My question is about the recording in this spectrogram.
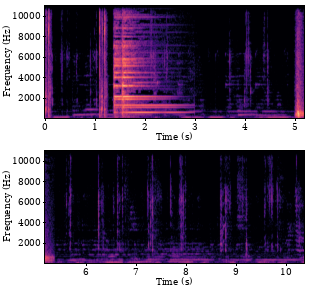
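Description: A mouse-click sound and then a notification bell ding, the stock sound effect of a subscribe-button animation. The bell rings loud and fades over about a second and a half. About five seconds in there is one short, heavy thump.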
